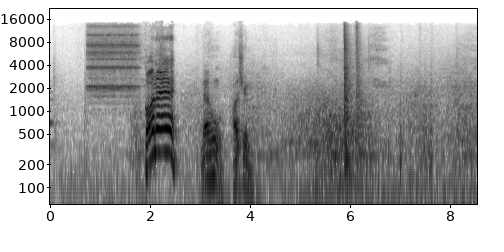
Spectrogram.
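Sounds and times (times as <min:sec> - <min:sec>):
speech: 0:01.9 - 0:04.2
door sliding or swinging open and shut: 0:05.4 - 0:06.9.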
